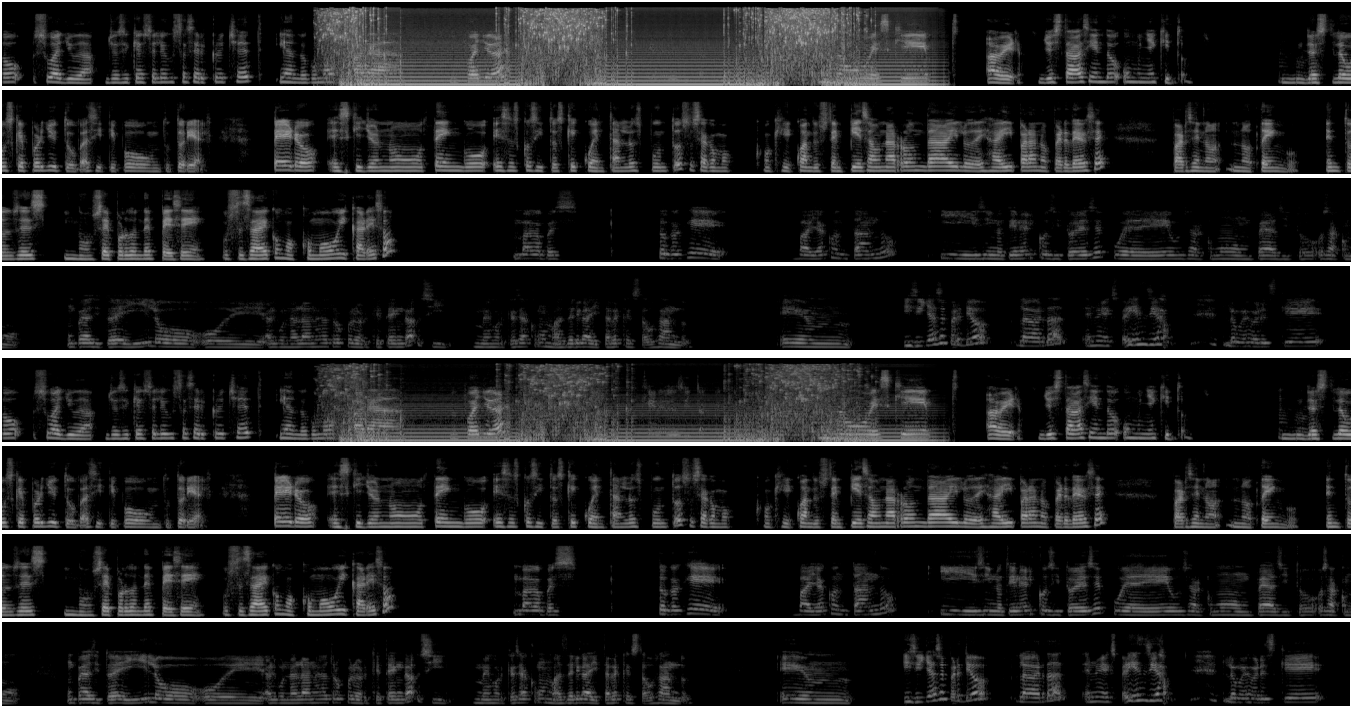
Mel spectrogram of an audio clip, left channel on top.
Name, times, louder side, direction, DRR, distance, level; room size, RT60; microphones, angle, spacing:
voice 1, 0.0-2.5 2.8-4.0 4.5-5.1 8.2-9.3 9.8-11.9 12.8-16.0 16.2-20.8 21.1-26.4 26.7-30.9, left 1 dB, 15° left, 0.6 m, -34 dB
sound 1, 3.1-9.5, left 11 dB, 80° left, 0.5 m, -25 dB
voice 2, 6.4-7.5 12.8-13.2 32.1-32.7 33.5-34.2 34.9-35.9 36.4-47.4 48.2-49.0 49.5-50.3 50.6-53.7, right 4 dB, 65° right, 1.3 m, -44 dB
5.0 x 3.6 x 2.5 m
head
